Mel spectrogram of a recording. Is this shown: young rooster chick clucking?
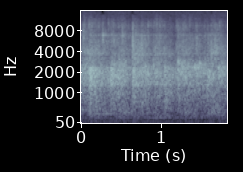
no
